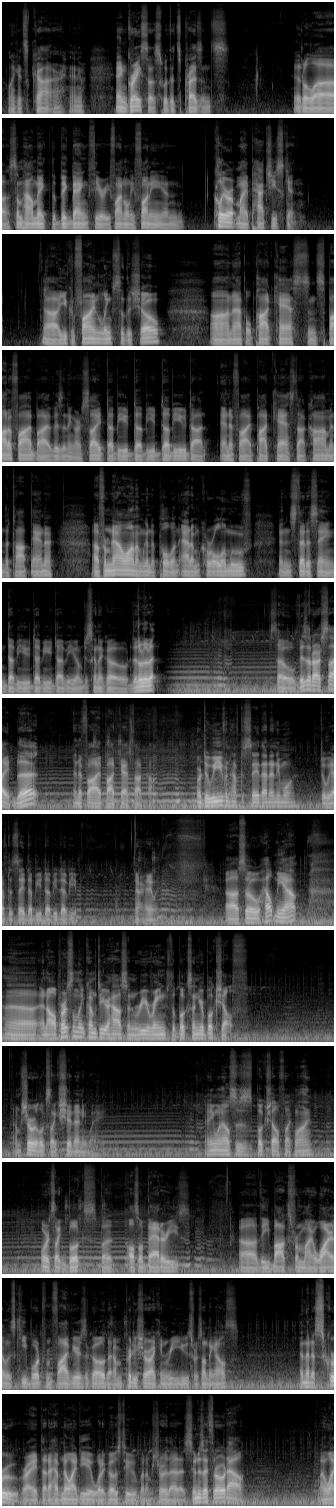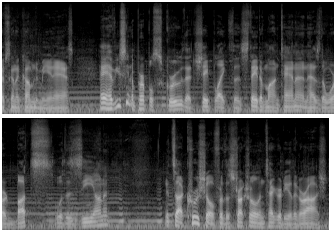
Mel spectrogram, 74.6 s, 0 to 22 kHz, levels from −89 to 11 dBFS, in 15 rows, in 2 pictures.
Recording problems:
electrical hum; faint; from 28 s on; 60 Hz, 20 dB below the speech

